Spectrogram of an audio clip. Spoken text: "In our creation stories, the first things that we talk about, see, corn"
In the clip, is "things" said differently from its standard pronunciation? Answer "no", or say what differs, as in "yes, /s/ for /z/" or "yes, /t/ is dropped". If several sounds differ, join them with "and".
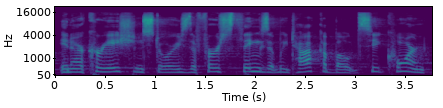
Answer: no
